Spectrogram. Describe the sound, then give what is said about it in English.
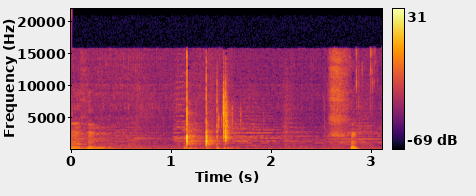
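Dice clatter across a tabletop for an attack roll in a tabletop role-playing game: a quick burst of three or four hard clacks, followed a moment later by one more thunk, with brief voices murmuring around them. “We'll let the dice tell a story.”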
